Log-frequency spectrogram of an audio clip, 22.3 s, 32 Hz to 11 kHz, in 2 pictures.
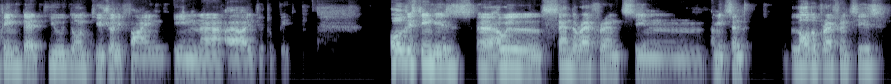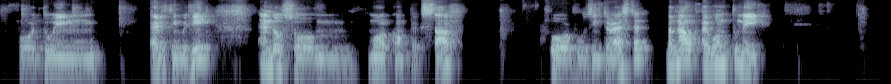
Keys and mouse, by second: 21.5 shift+middle click.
